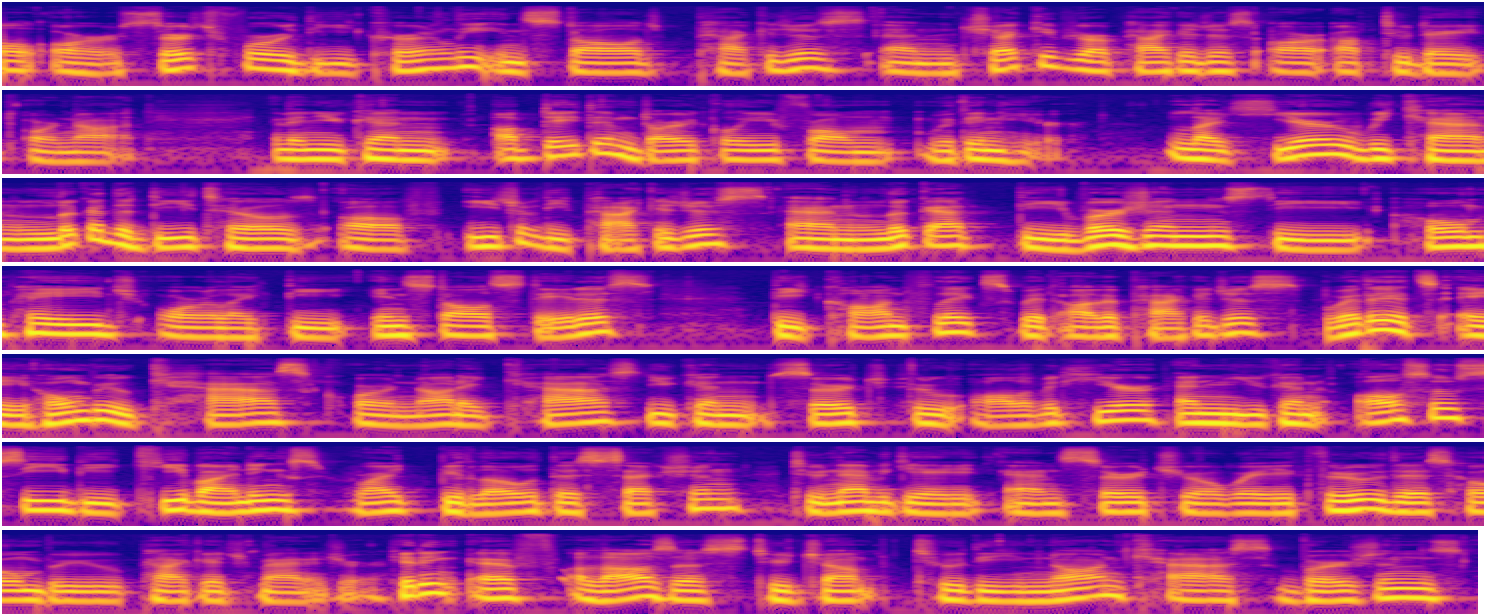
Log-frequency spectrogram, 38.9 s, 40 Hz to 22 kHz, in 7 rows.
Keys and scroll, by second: 20.8 alt+/, 21.4 j, 21.8 k, 22.6 Escape, 22.7 j, 23.3 k, 24.0 Tab, 24.7 j, 25.4 k, 26.2 Tab, 26.4 j, 28.0 k, 29.9 j, 30.9 k, 34.5-35.9 typing, 38.1 j.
